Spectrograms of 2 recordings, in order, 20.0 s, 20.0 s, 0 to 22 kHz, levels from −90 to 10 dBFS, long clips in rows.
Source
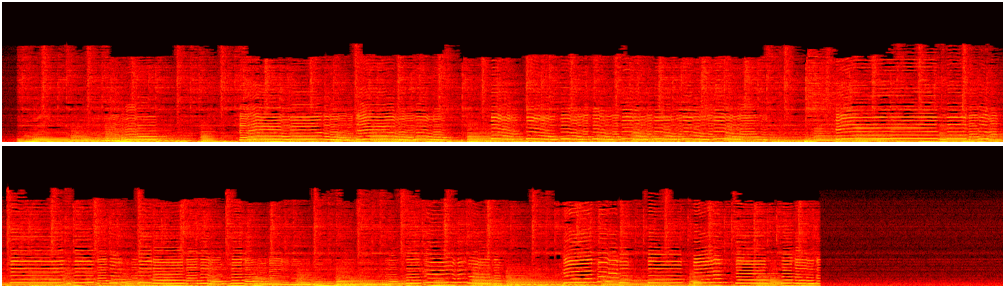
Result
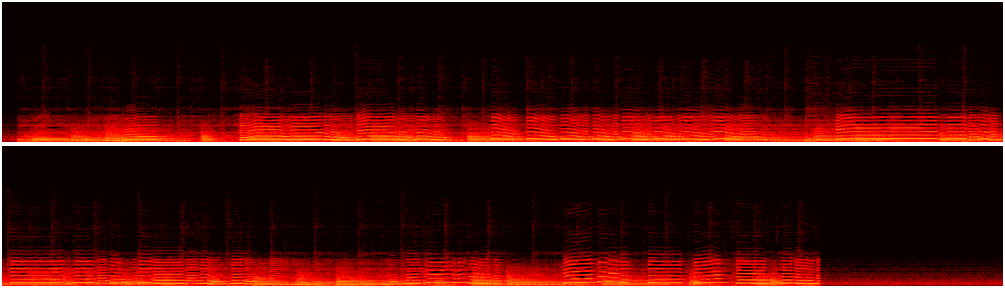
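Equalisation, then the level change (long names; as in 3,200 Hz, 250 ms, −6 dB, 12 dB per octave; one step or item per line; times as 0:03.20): high-pass filter 340 Hz 12 dB per octave
high-frequency loss of the air 480 metres
−5.5 dB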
